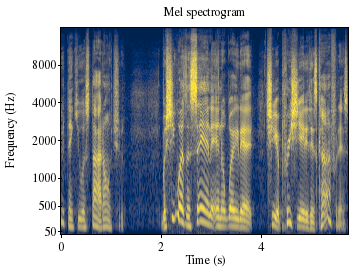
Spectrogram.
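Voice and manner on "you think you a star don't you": whispered. Retelling what a TV show host whispered to a contestant: imitating a whisper. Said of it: "she was whispering to him, she said".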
